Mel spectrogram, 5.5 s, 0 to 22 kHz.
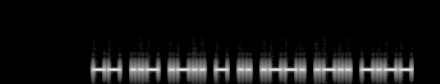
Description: Morse code, heard as a keyed tone, about 25 wpm, 700 Hz. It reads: MULTIPLY
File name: Eight Letter Words - 25wpm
